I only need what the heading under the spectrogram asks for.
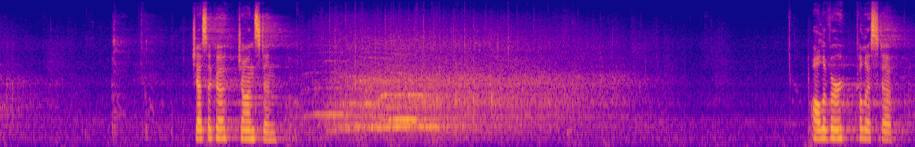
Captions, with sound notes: Jessica Johnston. -(people cheer) -(audience applauds) Oliver Kallista.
